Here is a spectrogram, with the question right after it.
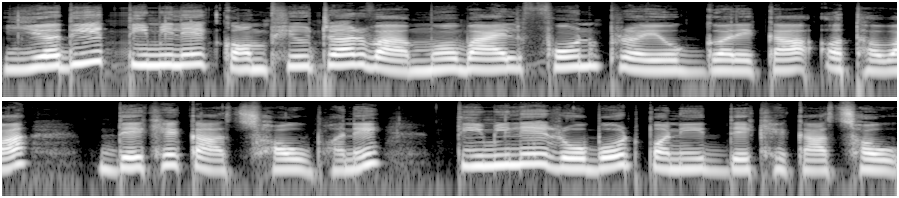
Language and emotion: Nepali, neutral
